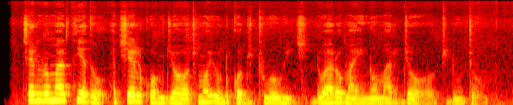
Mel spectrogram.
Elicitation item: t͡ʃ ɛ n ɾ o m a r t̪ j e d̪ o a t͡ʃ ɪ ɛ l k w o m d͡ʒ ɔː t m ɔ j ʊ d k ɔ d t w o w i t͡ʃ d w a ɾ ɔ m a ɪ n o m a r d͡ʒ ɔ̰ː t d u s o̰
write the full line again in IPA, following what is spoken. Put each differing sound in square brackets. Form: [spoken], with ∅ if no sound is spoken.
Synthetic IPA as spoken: t͡ʃ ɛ n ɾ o m a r t̪ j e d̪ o a t͡ʃ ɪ ɛ l k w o m d͡ʒ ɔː t m ɔ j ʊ d k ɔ d t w o w i t͡ʃ d w a ɾ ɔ m a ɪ n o m a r d͡ʒ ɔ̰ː t d u [t] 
